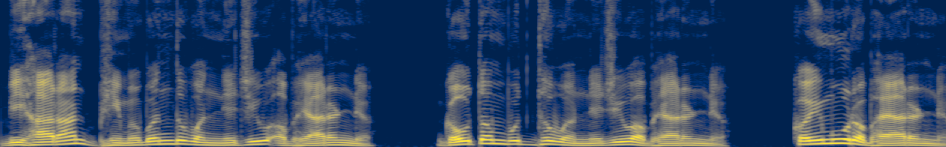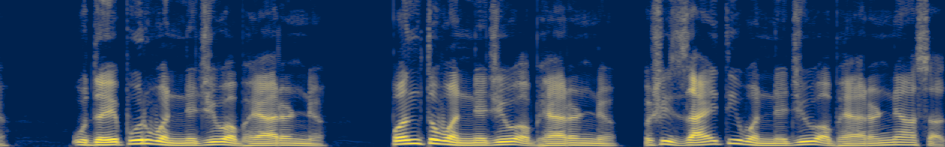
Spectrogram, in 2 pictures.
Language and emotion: Goan Konkani, neutral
